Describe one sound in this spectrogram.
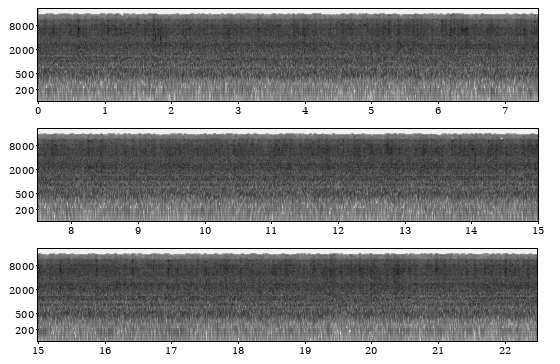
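A tractor engine drones steadily from inside a closed cab.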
